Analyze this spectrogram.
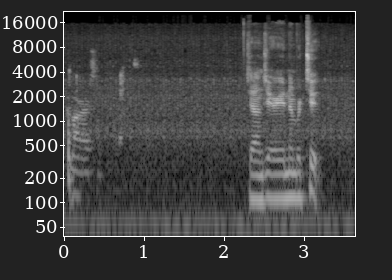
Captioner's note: electrical whirring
